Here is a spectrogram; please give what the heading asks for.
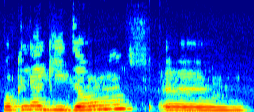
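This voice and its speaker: A woman giving a tarot reading to her viewers, with a halting delivery that repeats phrases. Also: a little high, dull audio. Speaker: tarot reader.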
